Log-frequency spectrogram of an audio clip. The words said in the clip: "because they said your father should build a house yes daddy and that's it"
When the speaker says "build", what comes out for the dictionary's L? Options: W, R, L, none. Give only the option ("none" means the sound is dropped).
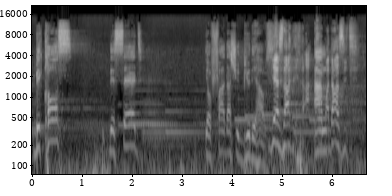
none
